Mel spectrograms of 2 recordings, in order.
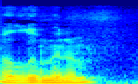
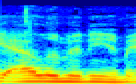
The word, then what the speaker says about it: aluminium: It's definitely promoting the benefits of aluminum for Dave from the UK. – Technically, aluminium is the approved pronunciation.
